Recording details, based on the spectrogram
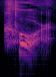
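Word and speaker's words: corps: Well, the reason for that, it's it's like you have that that P and S. You don't even hear it.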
